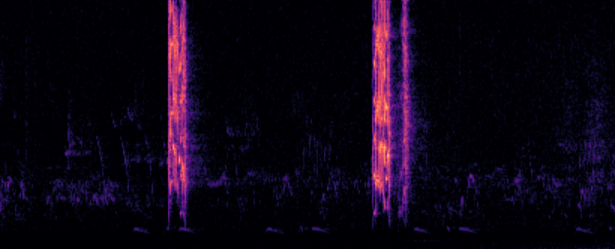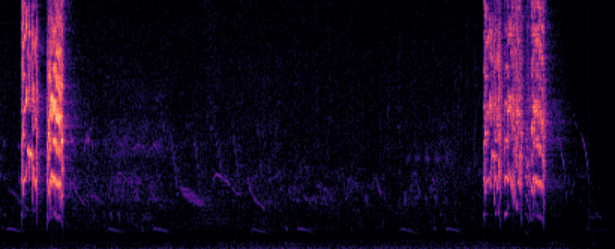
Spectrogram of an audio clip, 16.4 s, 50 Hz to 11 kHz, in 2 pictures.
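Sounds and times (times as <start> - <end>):
cactus parakeet soft thin notes: 0.0 - 16.1
cactus parakeet giving harsh scratchy screech calls: 2.3 - 2.6, 5.0 - 5.5, 7.8 - 10.2, 14.6 - 15.7.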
